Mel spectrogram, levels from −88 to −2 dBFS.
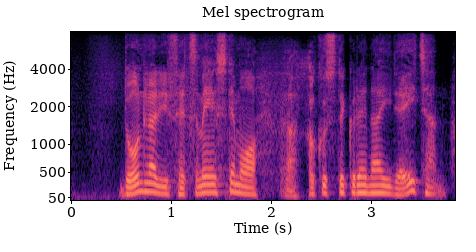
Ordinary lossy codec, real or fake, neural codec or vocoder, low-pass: none; fake; codec, 16 kHz, 0.5 kbps, X-Codec, WavLM features, trained on Multilingual LibriSpeech; none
